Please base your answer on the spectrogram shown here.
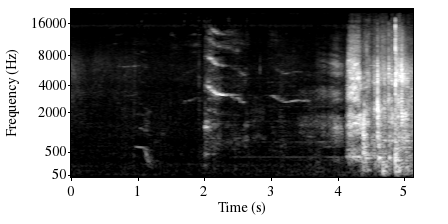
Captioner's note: dog whining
